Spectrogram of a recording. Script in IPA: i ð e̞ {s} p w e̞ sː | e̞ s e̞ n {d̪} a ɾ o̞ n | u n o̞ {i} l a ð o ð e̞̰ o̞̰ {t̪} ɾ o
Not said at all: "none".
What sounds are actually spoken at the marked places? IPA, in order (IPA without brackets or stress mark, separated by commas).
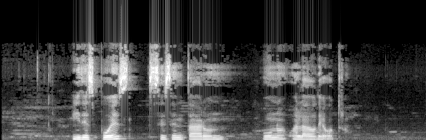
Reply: s, t̪, a, t̪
